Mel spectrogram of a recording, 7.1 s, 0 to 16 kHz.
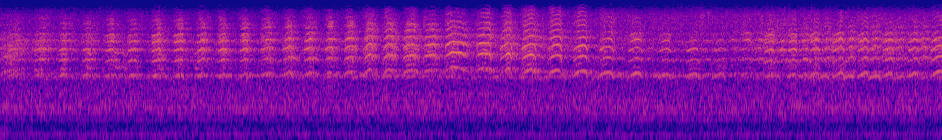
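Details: Two adult wild Peregrine Falcons on Mount Tom, Massachusetts, in 2015, attack and defend their chicks as a man descends the cliff to band them, giving a harsh, grating cacking, about three rasping notes a second in a steady run, with faint wind behind.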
